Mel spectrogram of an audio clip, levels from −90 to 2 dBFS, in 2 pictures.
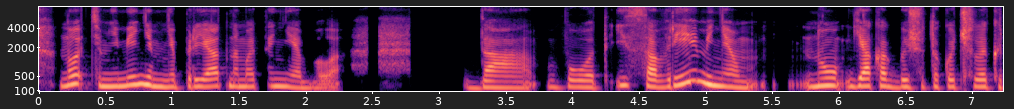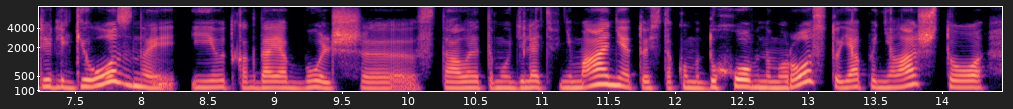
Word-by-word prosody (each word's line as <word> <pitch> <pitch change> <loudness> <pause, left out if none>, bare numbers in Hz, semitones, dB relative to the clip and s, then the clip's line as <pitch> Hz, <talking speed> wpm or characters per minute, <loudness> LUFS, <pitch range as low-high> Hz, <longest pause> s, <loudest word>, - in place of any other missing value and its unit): но 255 +6 +3
тем 210 -5 -2
не 200 0 +2
менее 245 +2 +4
мне 190 -1 -1
приятным 200 +2 -1
это 195 +2 -7
не 190 -5 -2
было. 165 0 -8 0.9
Да, 170 0 -2
вот, 180 -1 -4
и 235 - -3
со 200 -4 +3
временем, 220 - +2 0.2
ну, 225 -3 +1
я 210 +1 +4
как 205 -2 0
бы 190 - -2
ещё 185 0 -1
такой 195 +2 -4
человек 195 +1 0
религиозный, 195 - +1
и 175 +1 -5
вот 180 -1 -7
когда 165 0 -2
я 165 0 +1
больше, 160 0 -1
э, 155 0 -5
стала 165 0 -2
этому 165 0 -4
уделять 170 0 -4
внимания, 195 +5 +4
то - - -12
есть 165 0 -5
такому 165 0 -5
духовному 175 -1 +1
росту, 280 - +2
я 185 +3 +1
поняла, 180 +6 0
что, 180 -6 0
185 Hz, 165 wpm, -21 LUFS, 170-205 Hz, 0.9 s, менее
